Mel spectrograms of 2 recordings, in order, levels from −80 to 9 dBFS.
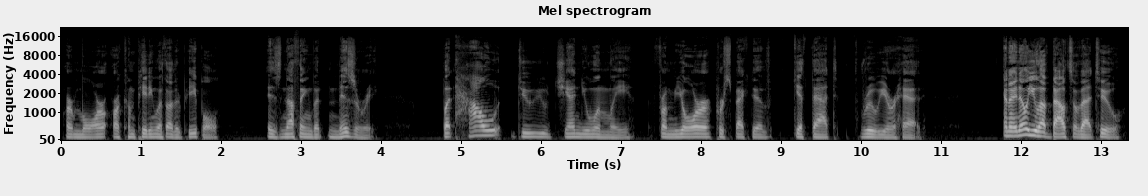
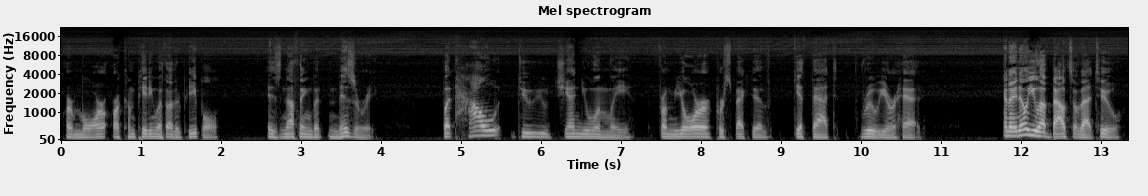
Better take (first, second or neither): first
